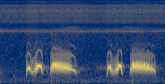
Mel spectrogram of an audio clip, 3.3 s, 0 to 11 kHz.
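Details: Spotted dove calls as a wild bird and a decoy trade voices: two clear phrases, each two rapid rising-falling hoots followed by a longer buzzy coo, about 1.6 seconds apart in a quiet setting.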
